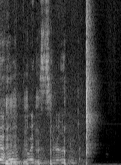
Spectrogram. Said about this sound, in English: The slow clap.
